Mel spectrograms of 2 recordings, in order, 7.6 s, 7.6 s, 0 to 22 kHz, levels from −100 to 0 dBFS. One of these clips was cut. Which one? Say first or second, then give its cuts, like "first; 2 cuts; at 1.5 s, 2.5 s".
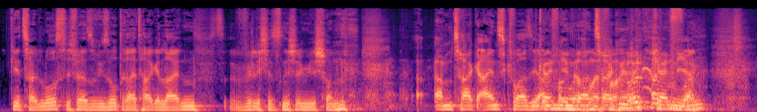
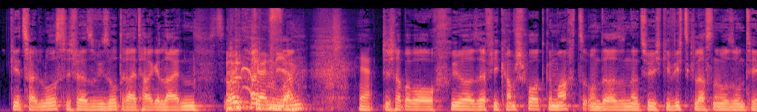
second; 2 cuts; at 2.3 s, 3.8 s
